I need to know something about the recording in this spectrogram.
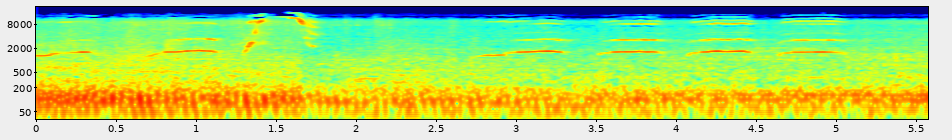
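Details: Crying baby monkey whose mother ignores it, in an archaeological park: a few arched whistled wails, a brief burst of high sweeping squeals, then another run of evenly spaced wails over a low rumble.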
